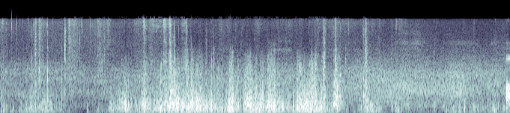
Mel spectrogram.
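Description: Gusty wind buffets the microphone outdoors beside a pickup truck, with low rumbling bursts that swell and fade and a few faint rustles and steps.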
